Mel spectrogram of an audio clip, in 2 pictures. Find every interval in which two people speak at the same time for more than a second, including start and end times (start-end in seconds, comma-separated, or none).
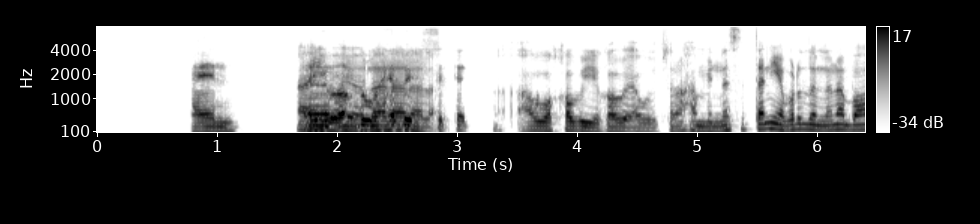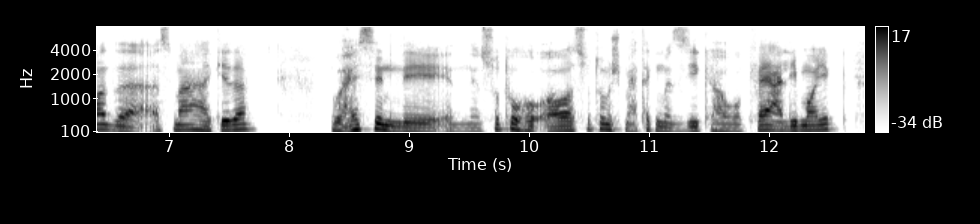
1.7-2.9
